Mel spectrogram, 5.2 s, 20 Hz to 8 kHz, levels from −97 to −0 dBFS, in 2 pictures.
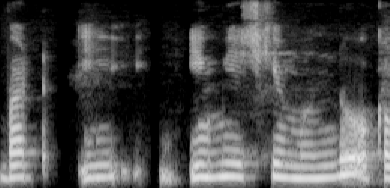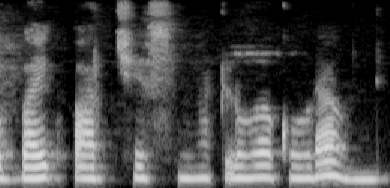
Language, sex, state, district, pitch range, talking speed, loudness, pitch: Telugu, female, Andhra Pradesh, Visakhapatnam, 180-205 Hz, 125 wpm, -19 LUFS, 190 Hz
